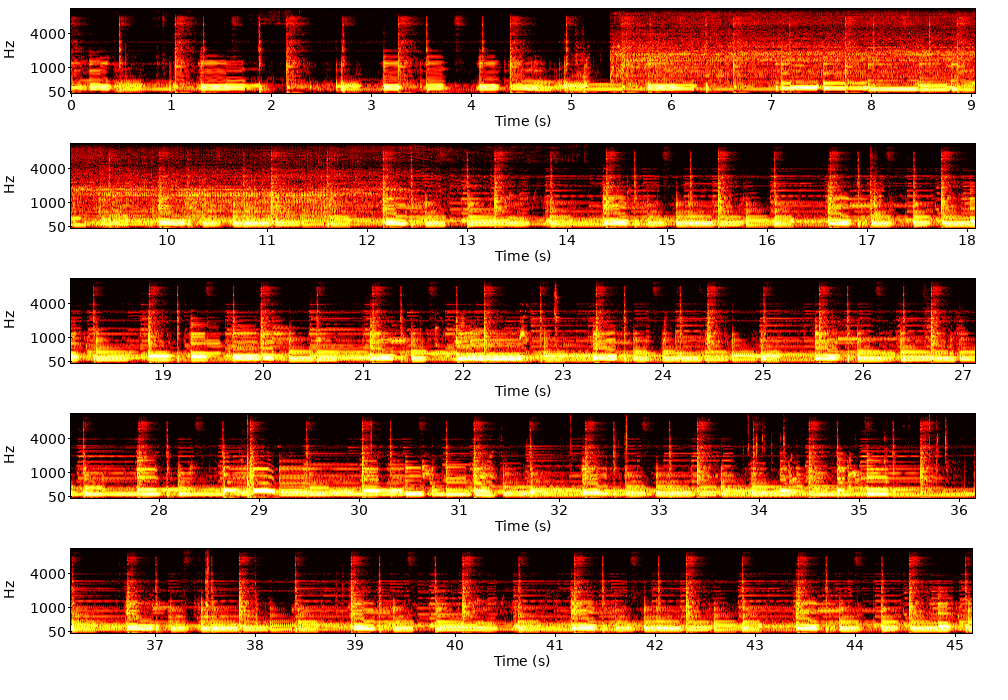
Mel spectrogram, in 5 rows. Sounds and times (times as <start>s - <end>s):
Electric guitar: 3.0s - 45.1s.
